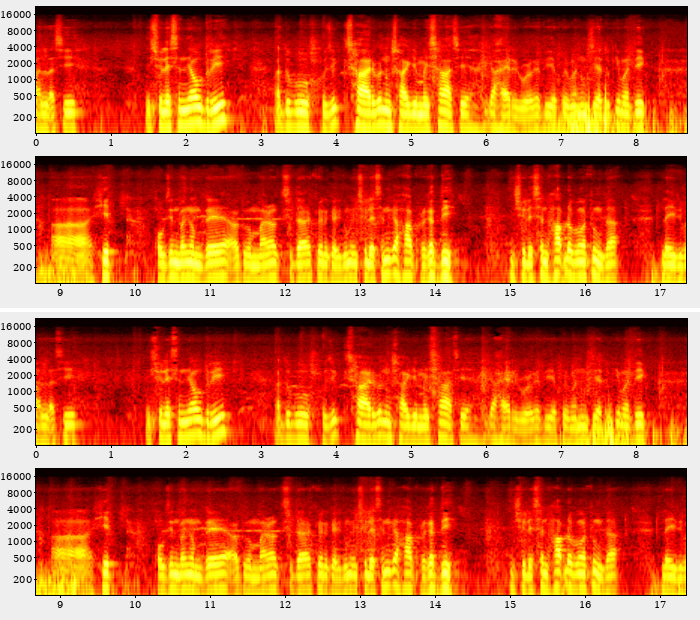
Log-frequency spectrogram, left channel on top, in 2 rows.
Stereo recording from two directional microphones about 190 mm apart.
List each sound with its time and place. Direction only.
0.0 s speech: 10° left (ahead or behind)
1.5 s speech: 20° left (ahead or behind)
